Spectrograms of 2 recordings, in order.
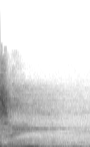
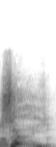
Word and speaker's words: Zayn: We got ZAYN. Till dawn. Dawn, yeah. Future see ya. Let's do it. I didn't know what to say. Yeah, ZAYN, ZAYN, all capital letters. Yeah, I know. ZAYN!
